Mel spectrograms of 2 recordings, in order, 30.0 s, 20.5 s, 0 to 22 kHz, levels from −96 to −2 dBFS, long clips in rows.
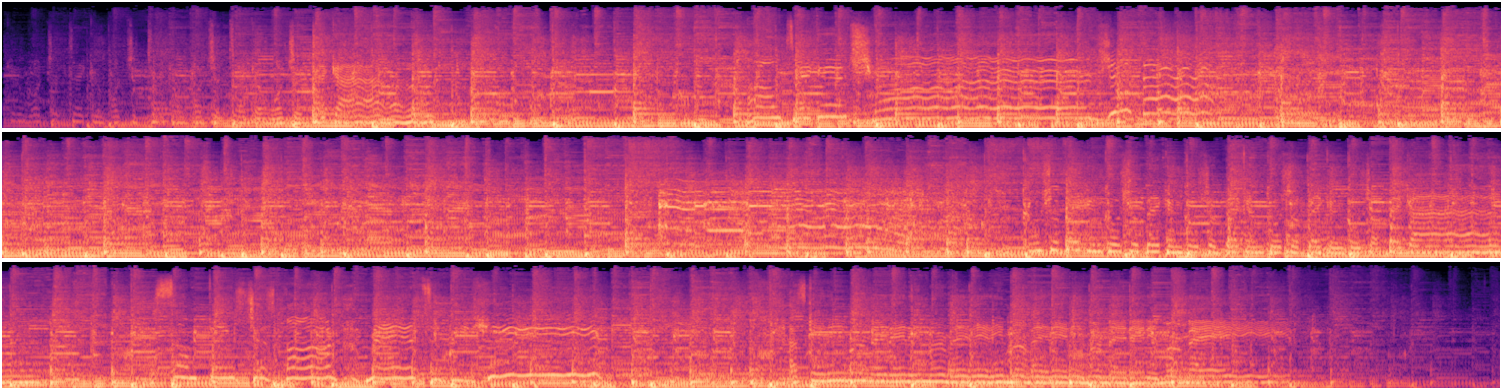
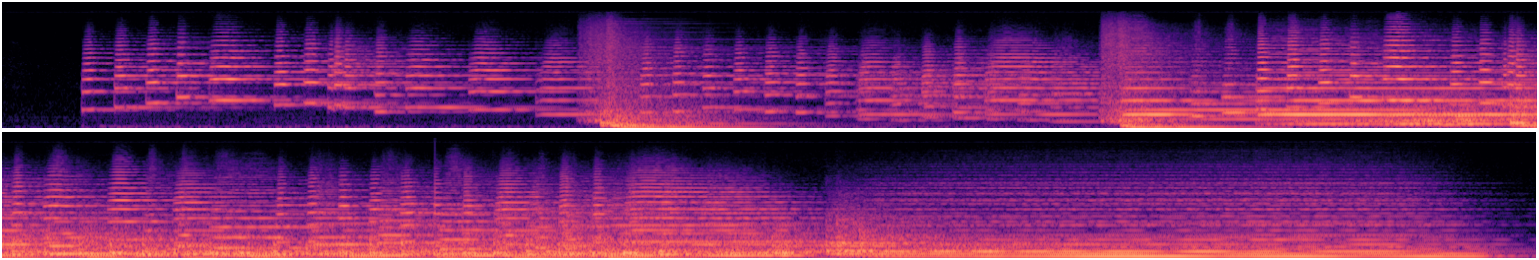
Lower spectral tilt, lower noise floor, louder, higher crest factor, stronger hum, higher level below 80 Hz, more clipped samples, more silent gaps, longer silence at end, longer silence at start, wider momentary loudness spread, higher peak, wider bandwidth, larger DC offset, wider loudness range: about the same, -5.5 dB/octave vs -6 dB/octave; second, -39 dBFS vs -76 dBFS; first, -15 LUFS vs -27 LUFS; about the same, 14 dB vs 16 dB; neither; first, -24 dBFS vs -36 dBFS; neither; neither; first, 0.45 s vs 0.05 s; second, 0.3 s vs 0.55 s; second, 3 LU vs 12 LU; first, 0 dBFS vs -10 dBFS; first, 19.5 kHz vs 13 kHz; neither; second, 1 LU vs 9 LU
